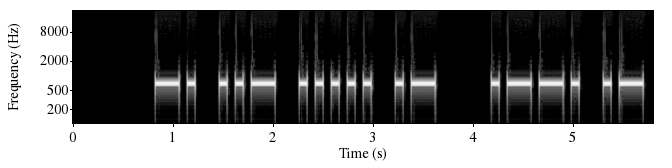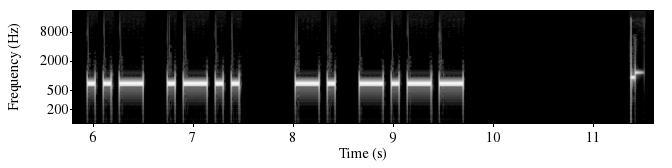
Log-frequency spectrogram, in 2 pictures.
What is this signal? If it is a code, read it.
Morse code, heard as a keyed tone, about 15 wpm, 700 Hz. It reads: NU5A PAUL NY
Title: K1USN SST QSO Practice - 15wpm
